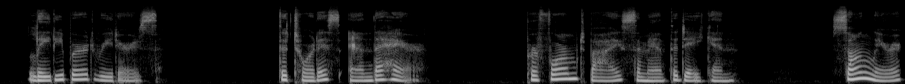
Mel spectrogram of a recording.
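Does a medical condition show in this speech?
No.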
